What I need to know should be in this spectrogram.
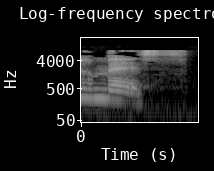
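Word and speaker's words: Hermès: If you read it in French, it's Hermes. But I'm not French, and I can't pronounce my throat, so I'll go back to Hermes.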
